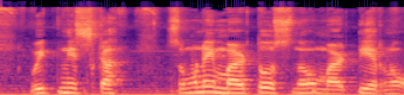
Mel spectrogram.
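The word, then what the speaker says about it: μάρτυς: So pagbasa siya is pronunciation niya is martus. M-E-R-T-O-O-S, martus.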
